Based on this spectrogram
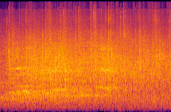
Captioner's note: applause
